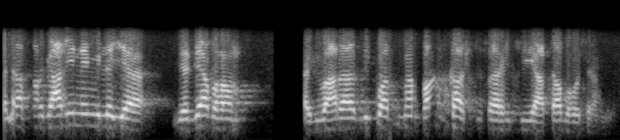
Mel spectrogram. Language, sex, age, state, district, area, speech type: Maithili, male, 60+, Bihar, Samastipur, rural, conversation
